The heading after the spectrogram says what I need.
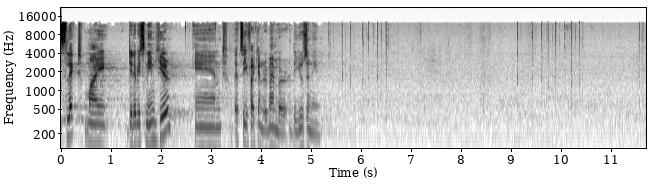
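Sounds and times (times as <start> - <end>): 
faint hiss: 0.0 - 11.7
speech: 0.1 - 5.3
typing on a computer keyboard: 5.6 - 6.6, 9.1 - 10.5, 11.5 - 11.7.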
